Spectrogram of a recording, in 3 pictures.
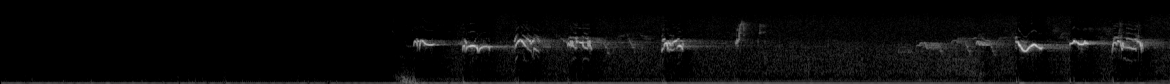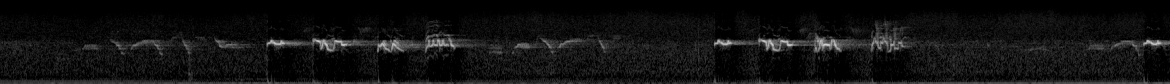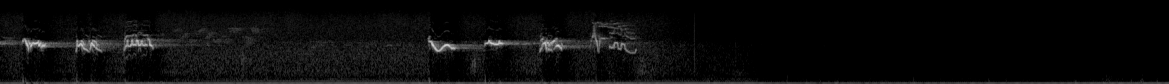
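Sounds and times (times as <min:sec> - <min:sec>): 
songbirds singing: 0:03.9 - 0:31.8
robin singing: 0:04.0 - 0:07.8, 0:09.0 - 0:18.1, 0:18.8 - 0:30.0.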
